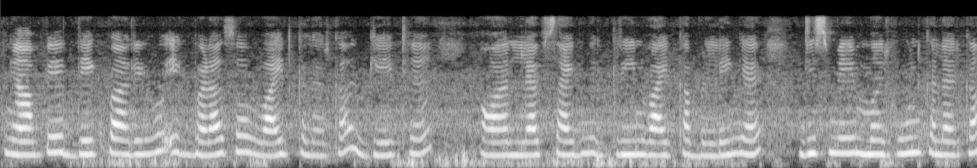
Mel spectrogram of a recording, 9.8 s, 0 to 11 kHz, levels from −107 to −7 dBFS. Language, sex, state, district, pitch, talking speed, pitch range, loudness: Hindi, female, Bihar, West Champaran, 275 Hz, 165 wpm, 265-295 Hz, -17 LUFS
